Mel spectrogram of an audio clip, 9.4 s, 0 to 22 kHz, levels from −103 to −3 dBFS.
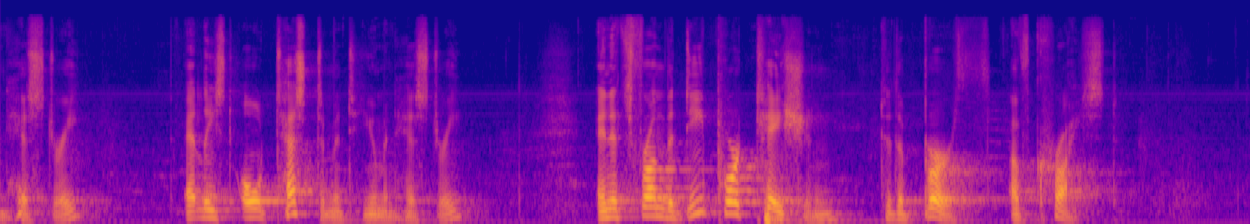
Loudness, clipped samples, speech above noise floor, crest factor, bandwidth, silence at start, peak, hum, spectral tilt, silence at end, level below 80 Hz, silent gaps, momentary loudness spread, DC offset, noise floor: -32 LUFS; under 0.1%; 36 dB; 22 dB; 16 kHz; 0 s; -10 dBFS; none; -5.5 dB/octave; 1.1 s; -54 dBFS; none; 17 LU; under 0.1%; -67 dBFS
